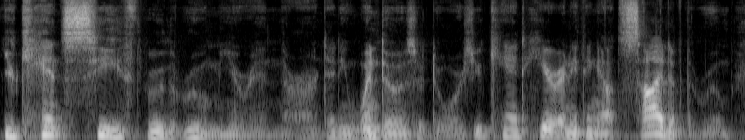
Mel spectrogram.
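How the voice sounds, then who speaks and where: A husky, breathy drunk madman, read by a man, leans in close to his listeners. He drops into near-whispers, then jumps up sharply with a mocking edge. His voice sits at an ordinary middle pitch beneath all that hushed rasp. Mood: confiding. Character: unhinged drunk man confessing to strangers. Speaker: horror story reader. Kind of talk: first-person horror monologue reading.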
